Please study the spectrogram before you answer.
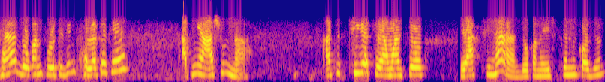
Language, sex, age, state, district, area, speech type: Bengali, female, 18-30, West Bengal, Dakshin Dinajpur, urban, conversation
